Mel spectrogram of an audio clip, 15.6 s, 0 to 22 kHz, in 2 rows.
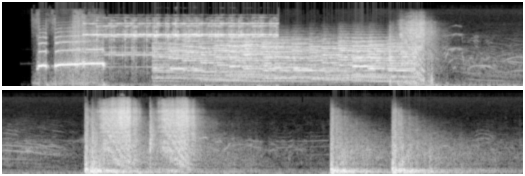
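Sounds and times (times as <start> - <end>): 
high whistling pitch: 0.4 - 4.2
bells ringing: 1.0 - 6.2
fireworks exploding: 5.8 - 6.9, 9.0 - 11.3, 12.7 - 15.6.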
